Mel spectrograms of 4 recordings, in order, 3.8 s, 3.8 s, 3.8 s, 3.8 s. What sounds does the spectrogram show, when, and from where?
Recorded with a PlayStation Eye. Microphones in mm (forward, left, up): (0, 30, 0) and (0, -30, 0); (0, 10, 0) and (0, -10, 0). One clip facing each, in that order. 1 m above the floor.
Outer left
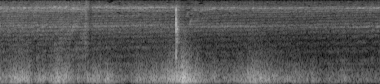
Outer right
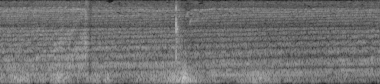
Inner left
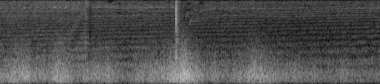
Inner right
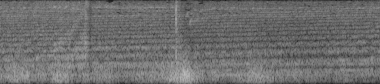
0.0 s a drone: 65° right (ahead or behind); by 3.8 s 70° right (ahead or behind)
1.8 s a clap: 10° right (ahead or behind)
